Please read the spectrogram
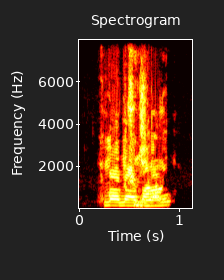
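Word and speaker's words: Kumail Nanjiani: Kamal Nanjiani. I don't know how you say his name. Sorry. – Kamal Nanjiani.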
